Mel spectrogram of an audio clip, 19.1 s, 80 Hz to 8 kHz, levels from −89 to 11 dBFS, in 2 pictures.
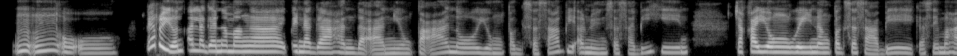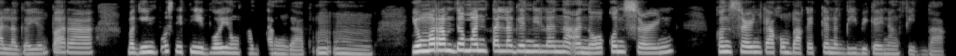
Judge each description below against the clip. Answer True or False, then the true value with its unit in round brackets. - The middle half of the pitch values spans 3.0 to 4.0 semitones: False (4.4 semitones)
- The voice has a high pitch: True (220 Hz)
